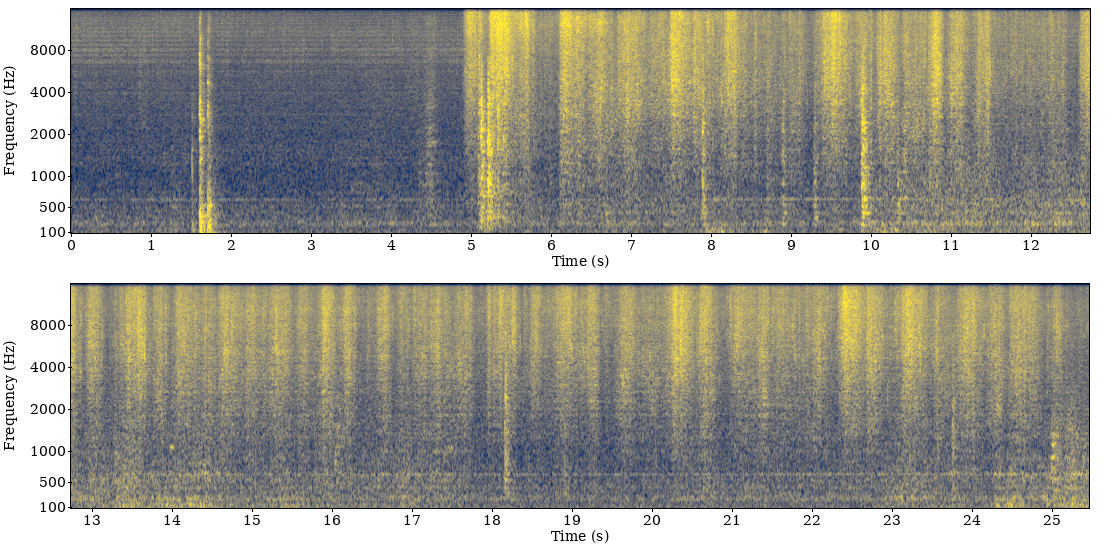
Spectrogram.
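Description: Chicken frying in a nonstick pan: a single click about two seconds in, then sizzling with many small pops and crackles starts suddenly about five seconds in.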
